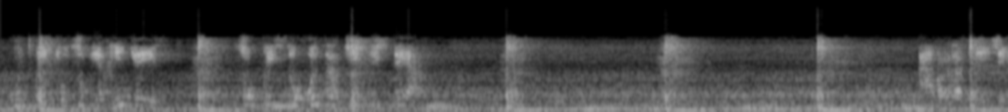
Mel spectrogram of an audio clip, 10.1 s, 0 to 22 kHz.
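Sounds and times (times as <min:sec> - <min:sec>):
sharp band hits: 0:01.9 - 0:02.4, 0:05.0 - 0:05.5, 0:06.6 - 0:07.1, 0:08.1 - 0:08.7
low held bass notes: 0:02.3 - 0:09.4.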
